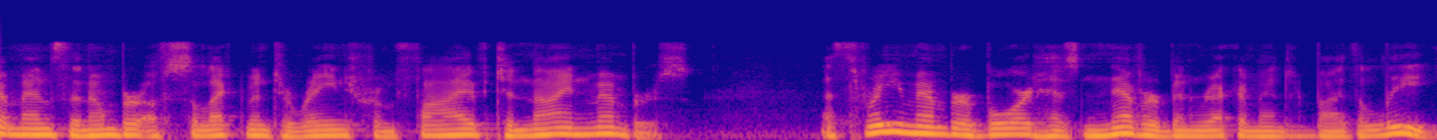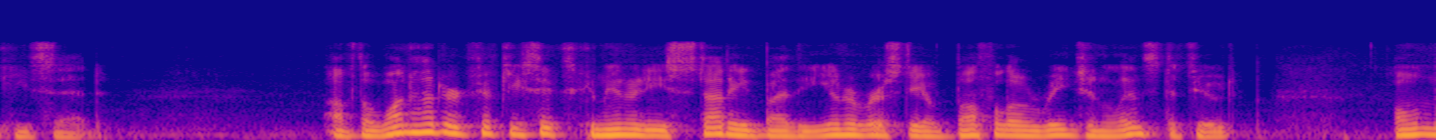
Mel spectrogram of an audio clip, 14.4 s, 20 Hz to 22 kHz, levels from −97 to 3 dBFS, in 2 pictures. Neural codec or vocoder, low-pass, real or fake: codec, 44.1 kHz, 7.8 kbps, DAC; 7.2 kHz; fake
